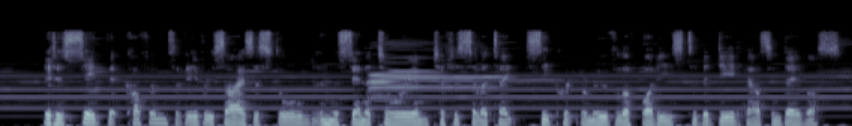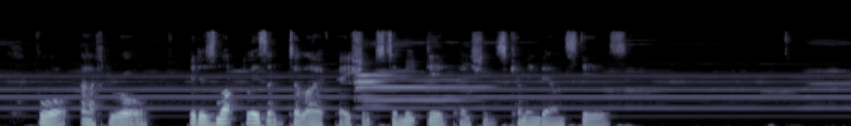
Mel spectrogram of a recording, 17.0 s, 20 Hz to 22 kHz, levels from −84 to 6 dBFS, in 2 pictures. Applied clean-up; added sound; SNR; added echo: classical method log-MMSE.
